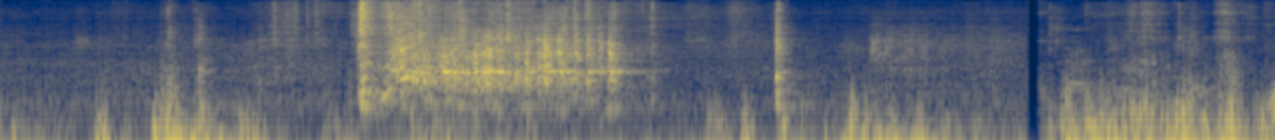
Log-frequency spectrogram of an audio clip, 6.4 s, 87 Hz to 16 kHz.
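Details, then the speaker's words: SDMO 5000W generator, Briggs & Stratton engine (about 18 hp), first pull-start attempt with almost zero fuel in tank. Pull-start thumps, engine catches about a second with rough roar then dies; stall from fuel starvation. "As you heard it ran for a second there, but it's got almost zero fuel in it."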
